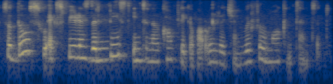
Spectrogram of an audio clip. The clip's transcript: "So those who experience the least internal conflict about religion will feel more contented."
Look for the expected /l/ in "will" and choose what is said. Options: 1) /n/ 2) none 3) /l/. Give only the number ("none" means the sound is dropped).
3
